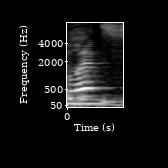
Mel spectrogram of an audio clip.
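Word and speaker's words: Blitzø: I'm Blitz. The O is silent.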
